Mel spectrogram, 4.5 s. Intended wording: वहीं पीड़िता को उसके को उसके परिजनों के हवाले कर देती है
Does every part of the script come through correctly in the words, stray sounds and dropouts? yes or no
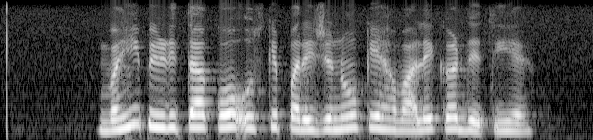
no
